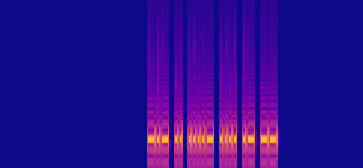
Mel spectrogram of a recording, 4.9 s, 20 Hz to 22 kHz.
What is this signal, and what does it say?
Morse code, heard as a keyed tone, about 40 wpm, 700 Hz. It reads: KI4HAM
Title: USA Call Signs - 6 Characters - 40wpm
